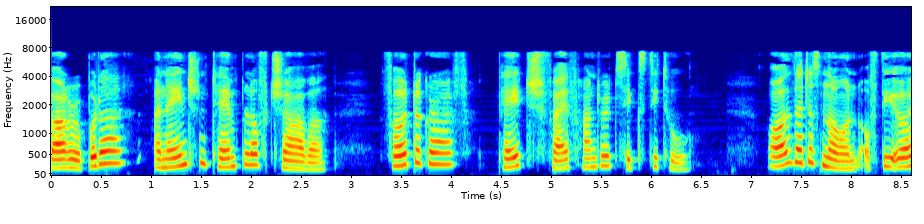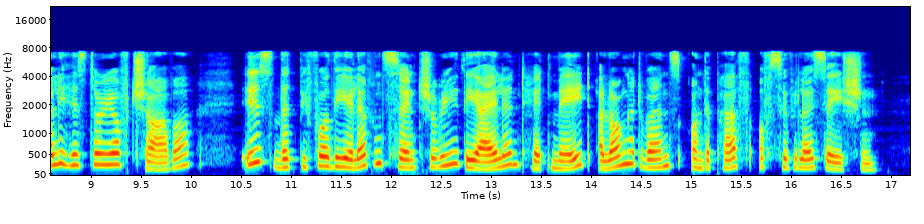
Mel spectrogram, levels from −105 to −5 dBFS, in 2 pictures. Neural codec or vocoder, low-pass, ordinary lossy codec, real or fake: none; 7.2 kHz; MP3, 64 kbps; real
